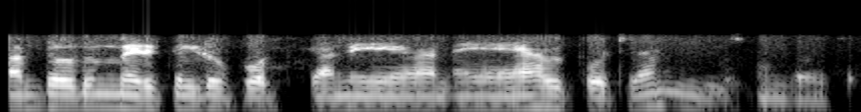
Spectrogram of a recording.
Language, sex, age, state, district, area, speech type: Telugu, male, 30-45, Andhra Pradesh, Kakinada, urban, conversation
